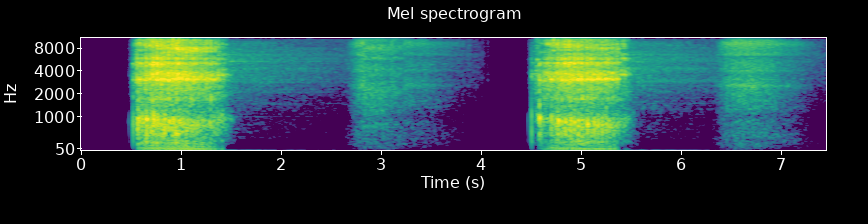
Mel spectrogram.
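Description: Two loud, rough, rattling snores on the in-breath, each followed by a softer out-breath. Snoring.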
